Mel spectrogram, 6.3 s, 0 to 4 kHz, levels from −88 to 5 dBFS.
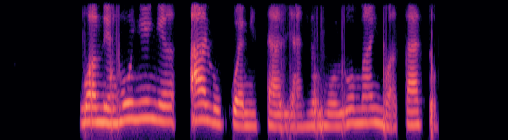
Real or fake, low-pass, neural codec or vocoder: fake; 3.6 kHz; codec, 44.1 kHz, 2.6 kbps, SNAC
